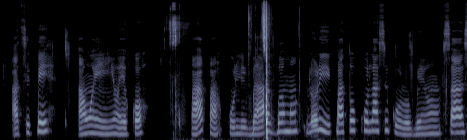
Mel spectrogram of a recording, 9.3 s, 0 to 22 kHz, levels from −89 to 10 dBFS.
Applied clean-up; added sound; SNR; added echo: neural mask model Resemble Enhance denoiser.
